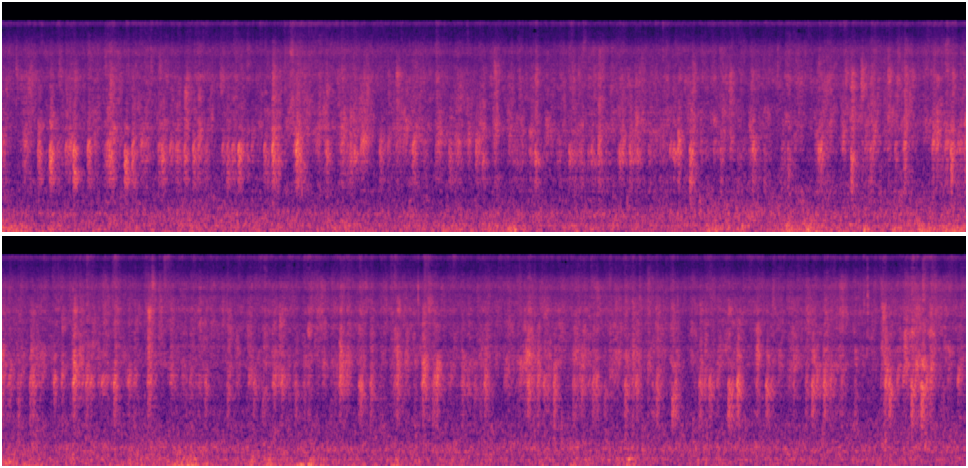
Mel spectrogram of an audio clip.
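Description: Steady rain falling, with many small drips and splashes.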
